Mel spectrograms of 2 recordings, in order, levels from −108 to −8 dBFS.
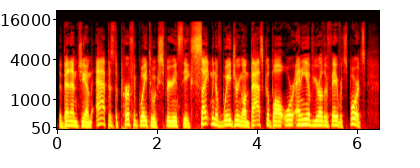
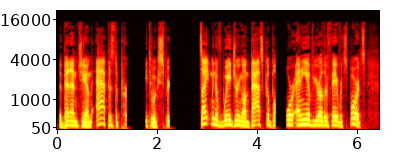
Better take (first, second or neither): first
